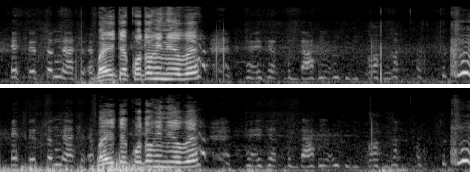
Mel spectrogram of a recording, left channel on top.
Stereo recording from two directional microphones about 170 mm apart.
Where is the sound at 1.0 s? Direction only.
10° left (ahead or behind).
